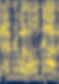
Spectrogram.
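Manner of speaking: high, loud call for order; imitated bossy shout. Retold guest calling out to meeting.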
